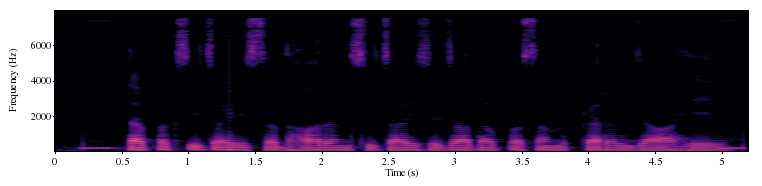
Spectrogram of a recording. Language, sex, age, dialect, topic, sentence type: Magahi, male, 56-60, Central/Standard, agriculture, statement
